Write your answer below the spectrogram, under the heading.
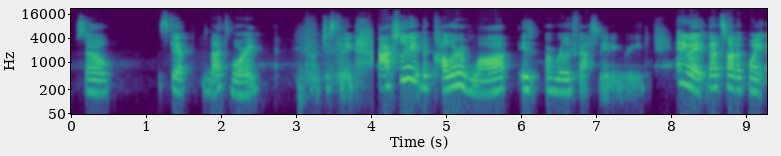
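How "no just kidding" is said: whisper. Real, not acted. Whispered aside about a boring shelf.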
